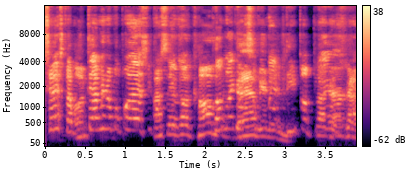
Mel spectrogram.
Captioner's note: speaking In Foreign Language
